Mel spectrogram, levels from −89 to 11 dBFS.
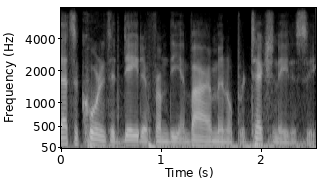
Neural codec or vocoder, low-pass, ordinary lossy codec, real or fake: codec, 16 kHz, 0.9 kbps, LongCat-Audio-Codec; 7.2 kHz; Opus, 24 kbps; fake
